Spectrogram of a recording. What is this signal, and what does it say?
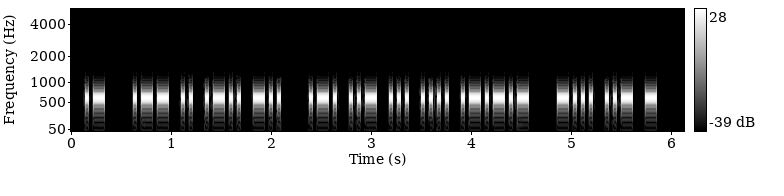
Morse code, heard as a keyed tone, about 30 wpm, 600 Hz. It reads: A WILD RUSH. BUT
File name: the old man and the sea / the old man and the sea 1 30wpm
